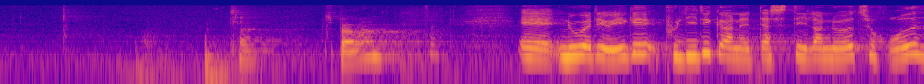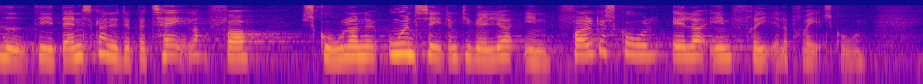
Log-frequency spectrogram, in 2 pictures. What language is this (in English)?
Danish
